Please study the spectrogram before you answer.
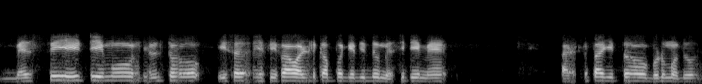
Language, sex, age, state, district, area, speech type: Kannada, male, 18-30, Karnataka, Mandya, rural, conversation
